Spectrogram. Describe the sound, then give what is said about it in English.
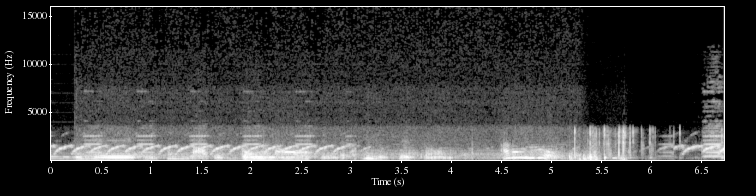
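A car alarm on a fairly new car blares in a loud, warbling electronic pattern that repeats rapidly, then shifts into a harsher stuttering pulse near the end, set off as someone tries to get into the car. “Well, most of them I can get in without the alarm going off. This one's a little different.”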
